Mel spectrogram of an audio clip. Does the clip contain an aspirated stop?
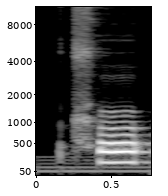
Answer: yes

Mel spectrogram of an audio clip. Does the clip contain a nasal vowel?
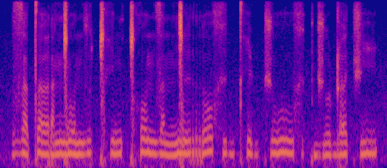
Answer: no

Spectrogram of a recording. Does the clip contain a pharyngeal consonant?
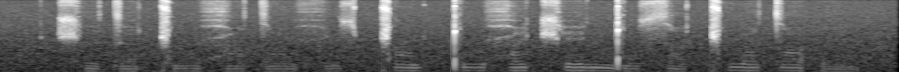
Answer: yes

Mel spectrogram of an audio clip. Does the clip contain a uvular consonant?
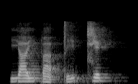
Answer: no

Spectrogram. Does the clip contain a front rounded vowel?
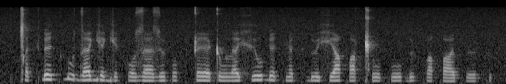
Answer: no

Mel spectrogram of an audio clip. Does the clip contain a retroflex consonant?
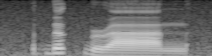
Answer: no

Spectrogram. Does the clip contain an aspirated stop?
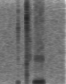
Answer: yes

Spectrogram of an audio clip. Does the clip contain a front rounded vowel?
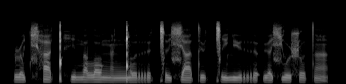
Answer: no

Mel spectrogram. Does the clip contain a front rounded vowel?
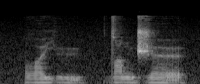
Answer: yes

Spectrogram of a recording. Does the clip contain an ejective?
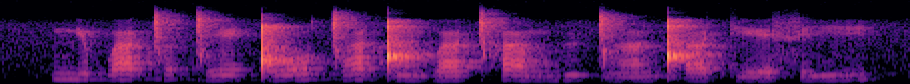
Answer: yes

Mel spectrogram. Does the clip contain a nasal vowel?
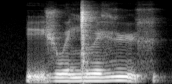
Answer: no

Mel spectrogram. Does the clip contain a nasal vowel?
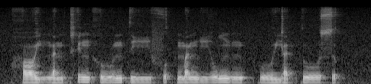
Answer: no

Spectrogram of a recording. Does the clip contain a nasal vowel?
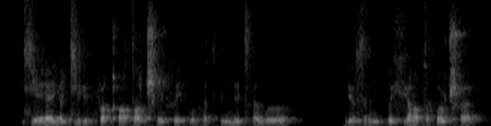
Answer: no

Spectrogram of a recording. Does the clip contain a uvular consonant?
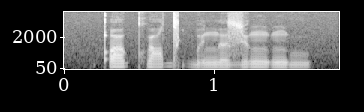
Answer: yes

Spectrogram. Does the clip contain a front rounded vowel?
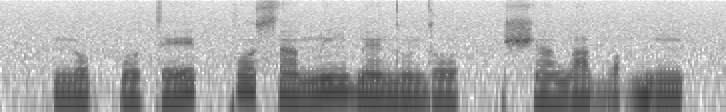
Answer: no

